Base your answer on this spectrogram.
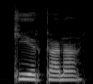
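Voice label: "chircant", Sardinian, female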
